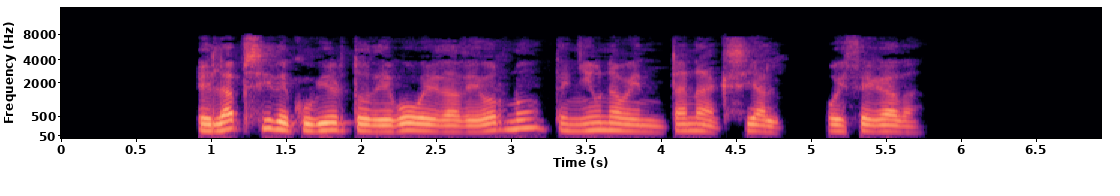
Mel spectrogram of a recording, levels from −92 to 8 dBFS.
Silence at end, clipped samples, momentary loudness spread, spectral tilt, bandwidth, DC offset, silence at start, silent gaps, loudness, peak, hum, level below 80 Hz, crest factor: 1.25 s; under 0.1%; 8 LU; -6.5 dB/octave; 8 kHz; under 0.1%; 0.9 s; 4.85-5.09 s; -17 LUFS; -2 dBFS; none; -60 dBFS; 16 dB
